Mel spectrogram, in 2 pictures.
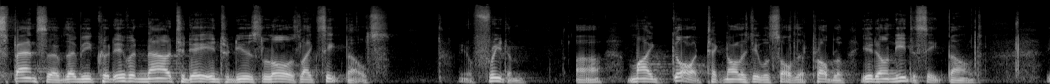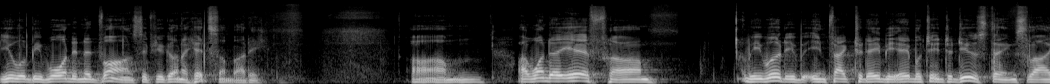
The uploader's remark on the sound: This program was recorded in front of a live audience at The Commonwealth Club in San Francisco on March 15th, 2019.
